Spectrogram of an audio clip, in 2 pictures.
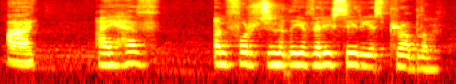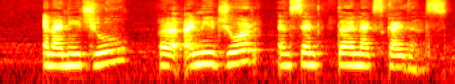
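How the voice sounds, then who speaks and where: A woman's voice: mid-range voice, steady tone, a little mellow. A woman taking part in a tabletop game, talking in an earnest, chatty way. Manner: earnest, chatty, quick asides. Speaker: player. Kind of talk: casual tabletop role-play.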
